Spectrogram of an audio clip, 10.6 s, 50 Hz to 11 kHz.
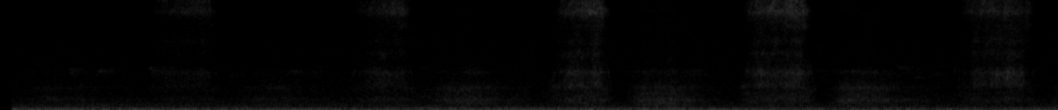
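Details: Soft, regular noisy breathing from a sleeping 5-week-old infant, with snuffly snore-like sounds about 28 times a minute; snoring.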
